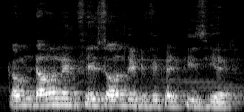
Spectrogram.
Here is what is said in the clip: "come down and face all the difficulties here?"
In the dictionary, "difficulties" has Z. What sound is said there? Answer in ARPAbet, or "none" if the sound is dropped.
Z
